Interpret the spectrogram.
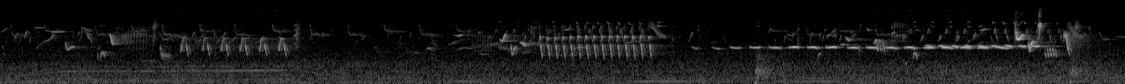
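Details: Common nightingale song: chattering trills, a buzzy rapid rattle of repeated notes, a long pure whistle, then a slow series of loud, throbbing repeated notes building in strength, over a quiet low hum.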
